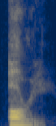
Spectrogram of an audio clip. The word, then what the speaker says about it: Ari: a I I think the pronunciation here is um Ari and we were doing kill Ari. Yeah. And Mark would be like, "When is Ary getting back here?" He was Ary and there was no because Harmon made a choice that he wasn't going to call him Ari.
